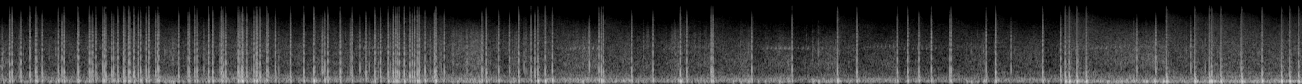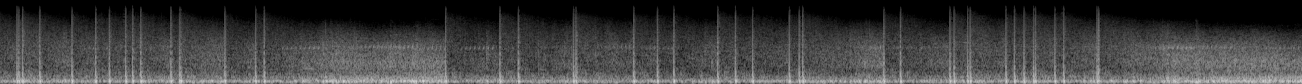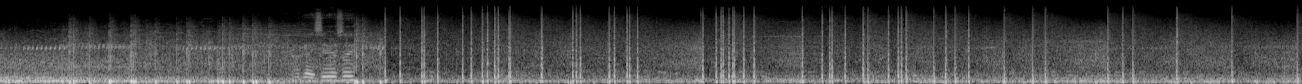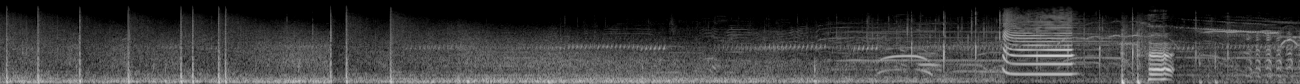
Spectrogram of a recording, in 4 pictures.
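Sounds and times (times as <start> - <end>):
fireworks bursting with bangs and crackles: 0.0 - 52.0.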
